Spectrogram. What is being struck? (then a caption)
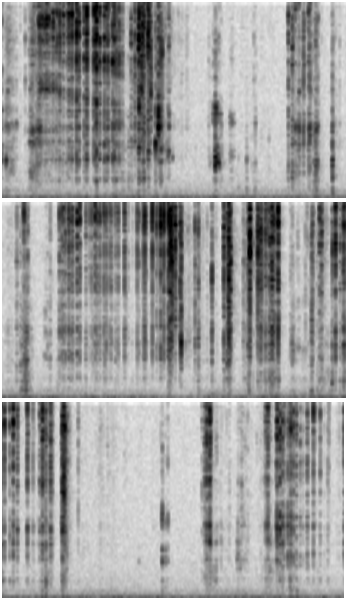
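Bar soap with glitter coating. A solid white bar soap with a pink glitter strip, held in the hand, has its glitter scraped off and its edges shaved with a small blade. The result is a run of bright, crisp, crunchy scraping strokes with short pauses between them, set against a faint low hum.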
